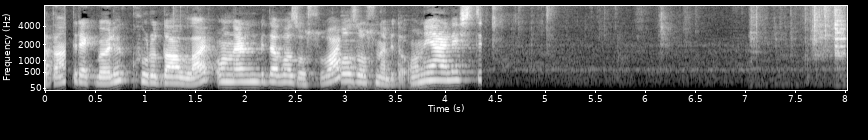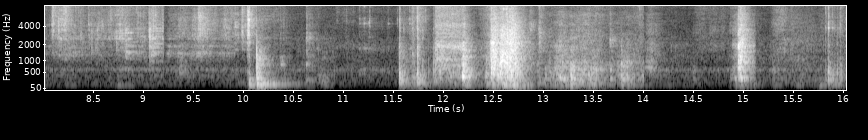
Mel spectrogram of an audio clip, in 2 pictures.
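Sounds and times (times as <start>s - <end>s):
items clattering: 4.4s - 14.2s.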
